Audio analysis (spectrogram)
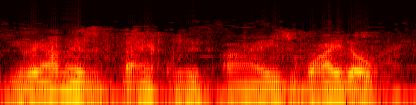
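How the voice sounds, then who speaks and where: Man acting hard-boiled detective, low voice, terse and sardonic, suspicious, old radio crime drama, tinny sound. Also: fast talker, natural voice. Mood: grim, watchful. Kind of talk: old-time radio detective drama with first-person narration. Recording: tinny band-limited old radio recording.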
